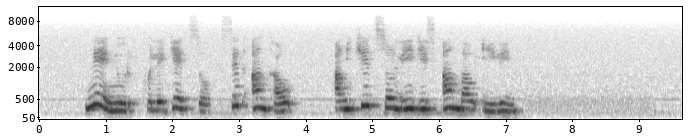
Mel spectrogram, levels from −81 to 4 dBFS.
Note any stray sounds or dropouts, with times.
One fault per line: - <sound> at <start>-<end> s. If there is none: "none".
none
